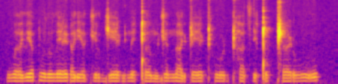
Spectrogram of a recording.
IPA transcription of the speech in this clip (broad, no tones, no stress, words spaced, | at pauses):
wəːlʲɐː pululeː ɽəɾʲeə̯kʲəl ɡʲeːɖme ǃəːmɡʲəː nɐɾʲəʈeːʈʰuːɖ ʈʰɐt͡sɾʲɐǃu ǁəːɽuː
